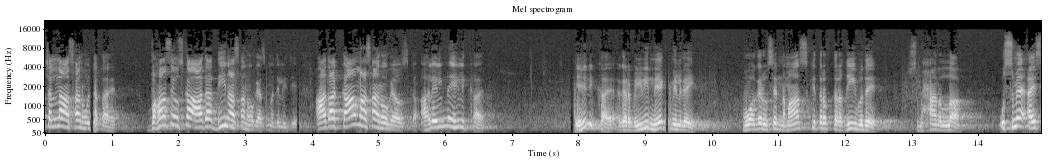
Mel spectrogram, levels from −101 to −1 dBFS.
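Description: No technical faults can be heard at any point in the audio.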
